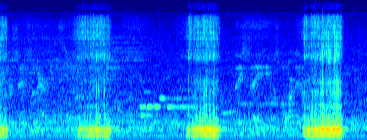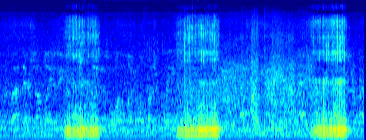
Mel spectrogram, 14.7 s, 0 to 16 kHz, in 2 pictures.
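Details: Sleeping dog gives six rough snores about 2.4 seconds apart, roughly 25 a minute, with quiet breathing between and faint room noise; snoring.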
